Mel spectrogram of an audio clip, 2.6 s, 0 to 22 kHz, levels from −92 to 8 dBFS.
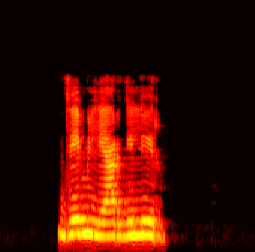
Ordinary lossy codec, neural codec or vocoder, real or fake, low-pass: none; none; real; 7.2 kHz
